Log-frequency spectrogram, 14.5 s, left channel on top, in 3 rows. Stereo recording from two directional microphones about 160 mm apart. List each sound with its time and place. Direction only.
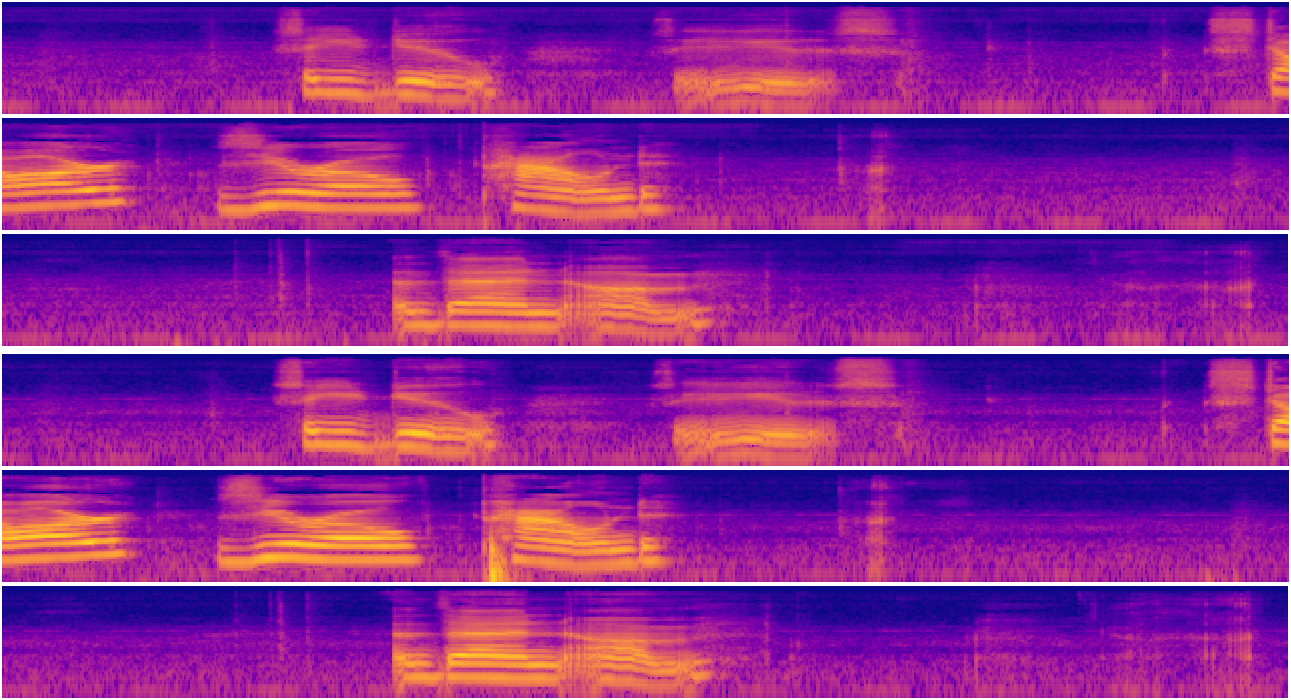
1.0 s speech: 20° right (ahead or behind)
4.5 s speech: 20° right (ahead or behind)
11.1 s speech: 15° right (ahead or behind)
13.8 s a sound: 15° right (ahead or behind)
